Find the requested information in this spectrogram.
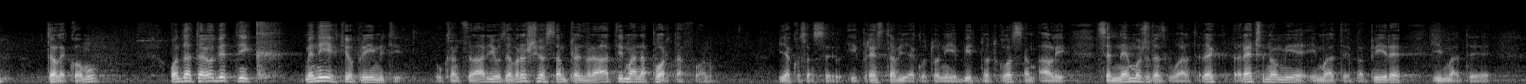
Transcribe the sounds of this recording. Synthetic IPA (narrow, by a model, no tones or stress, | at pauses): t̪e̞le̞ko̞mu | o̞nd̪aːt̪aːjo̞d̪ʋje̞t̪niːk | menije̞xt̪io̞pɾiːmit̪ḭ | ukant̪se̞laːɾijuzaʋr̩ʃio̞sampɾe̞d̪ʋɾaːt̪imanapo̞ɾt̪a̰fo̰ːnu | iako̞samsḛipɾʔe̞t̪st̪aʋioako̞t̪o̞ːnije̞bit̪not̪ko̞sama̰lise̞ne̞mo̞ʒeɾazɡoʋaːɾat̪ɾekɾe̞t͡ʃeno̞mije̞ʔimaːt̪e̞papiːɾe̞ | imaːt̪e̞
